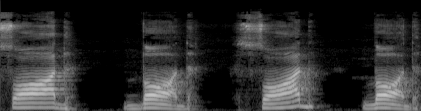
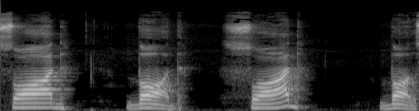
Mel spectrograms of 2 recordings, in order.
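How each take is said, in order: The two takes are said the same way.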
